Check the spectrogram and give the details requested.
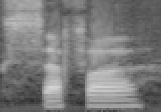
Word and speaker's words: Xepha: Um, there was also guild members, specific ones like uh, I think he pronounces it like Cepha.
